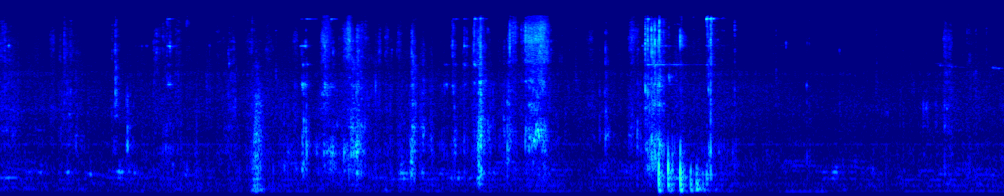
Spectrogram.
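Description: Faint handling noise from a cloth barrel sock and the small parts inside it being rummaged through: scattered crinkles and light clicks, with a few louder bursts near the middle.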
